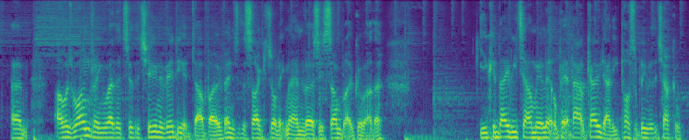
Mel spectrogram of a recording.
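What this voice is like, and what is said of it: Weak, strained voice. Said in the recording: “my voice is hanging by a thread again”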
